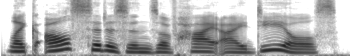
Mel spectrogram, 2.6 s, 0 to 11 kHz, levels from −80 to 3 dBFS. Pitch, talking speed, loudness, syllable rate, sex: 195 Hz, 135 wpm, -16 LUFS, 3.7 syllables/s, female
